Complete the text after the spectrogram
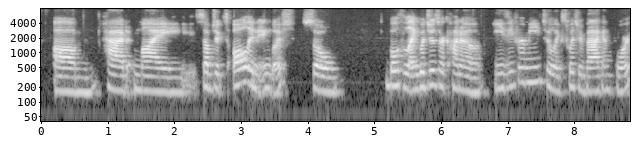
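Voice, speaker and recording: Her Korean accent comes through as this woman speaks at a very slow pace in a bright, sharp tone, with medium pitch and ordinary pitch variation. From Korean, raised in Thailand. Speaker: game participant sharing her background. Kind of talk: casual group chat.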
